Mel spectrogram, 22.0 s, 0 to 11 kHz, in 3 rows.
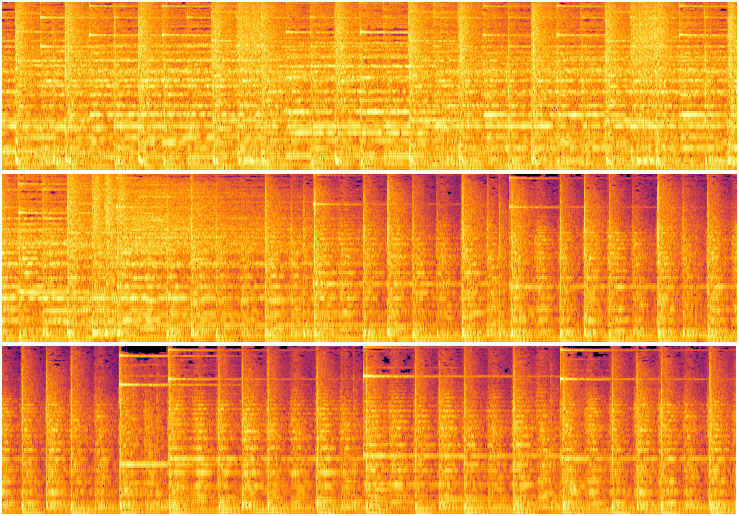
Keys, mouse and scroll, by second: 2.8 click, 3.6 z, 5.0 ctrl+right click, 6.5 ctrl+z, 9.3-12.4 drag, 13.4-14.3 scroll down 3, 14.3 click, 15.2-15.9 scroll up 2, 15.9-19.0 drag, 19.9 scroll down 2, 21.4 click.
